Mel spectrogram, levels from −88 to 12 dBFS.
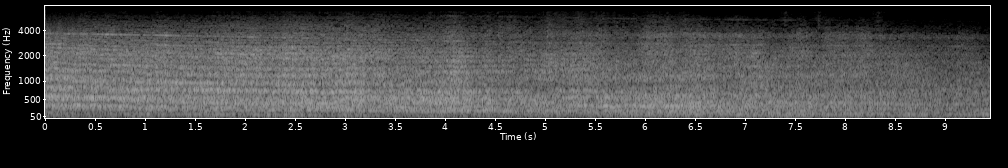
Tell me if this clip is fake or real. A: real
